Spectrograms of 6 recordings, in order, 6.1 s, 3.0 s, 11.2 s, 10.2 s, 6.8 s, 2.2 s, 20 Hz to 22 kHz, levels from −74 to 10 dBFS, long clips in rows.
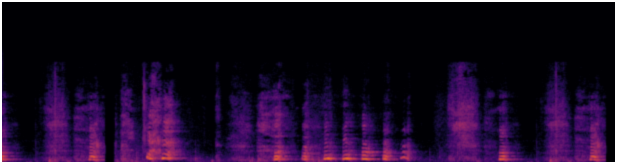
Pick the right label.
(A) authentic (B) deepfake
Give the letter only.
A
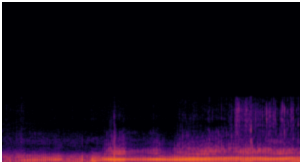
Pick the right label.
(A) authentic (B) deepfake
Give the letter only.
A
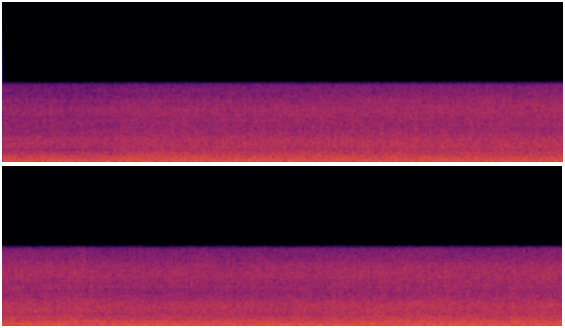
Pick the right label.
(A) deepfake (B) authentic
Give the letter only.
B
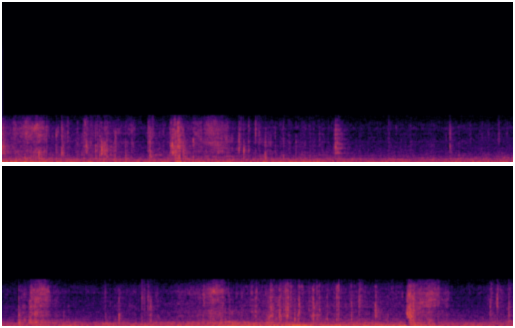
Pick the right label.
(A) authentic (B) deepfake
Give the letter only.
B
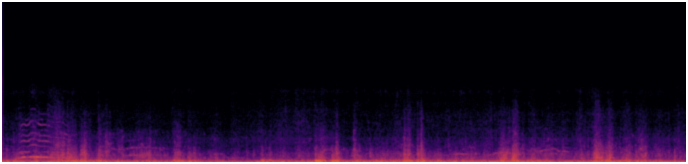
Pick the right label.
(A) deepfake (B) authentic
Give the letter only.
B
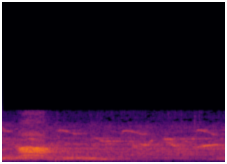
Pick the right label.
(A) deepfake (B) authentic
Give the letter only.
B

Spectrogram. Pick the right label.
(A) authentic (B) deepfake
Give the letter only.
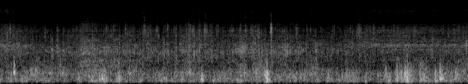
A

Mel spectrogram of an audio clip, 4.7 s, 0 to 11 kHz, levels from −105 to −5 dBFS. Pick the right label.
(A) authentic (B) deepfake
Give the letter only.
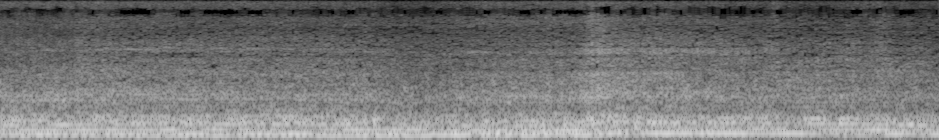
A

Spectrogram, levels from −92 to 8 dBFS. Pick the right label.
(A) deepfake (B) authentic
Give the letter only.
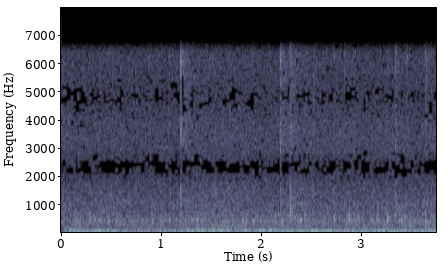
B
